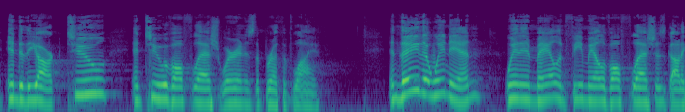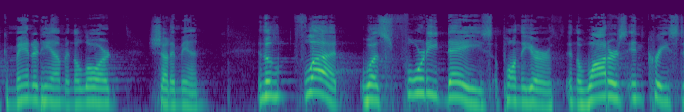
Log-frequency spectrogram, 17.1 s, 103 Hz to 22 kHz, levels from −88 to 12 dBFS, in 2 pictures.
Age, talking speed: 40-59, 180 wpm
